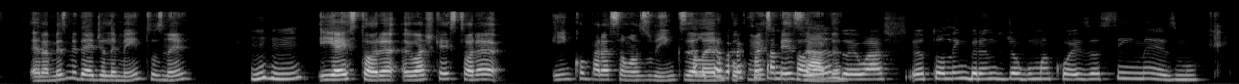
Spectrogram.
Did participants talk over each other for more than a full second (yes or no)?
yes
